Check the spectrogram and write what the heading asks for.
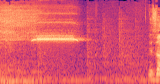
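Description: A whistle blown once: a steady high note lasting about half a second, over a whooshing transition effect. It is the signal that starts the contestant's timed task.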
